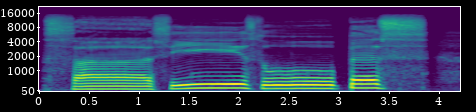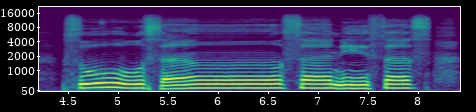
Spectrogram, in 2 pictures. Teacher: Sa itu keluar huruf berasal dari ujung lidah menyentuh ujung gigi seri atas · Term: huruf sa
